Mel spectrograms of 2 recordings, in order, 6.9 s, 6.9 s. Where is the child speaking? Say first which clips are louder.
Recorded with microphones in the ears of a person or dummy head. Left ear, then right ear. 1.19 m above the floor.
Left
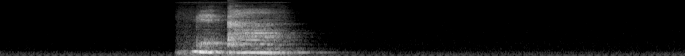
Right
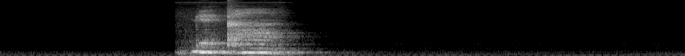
Left 1 dB; 40° right (ahead or behind), 1.8 m.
